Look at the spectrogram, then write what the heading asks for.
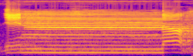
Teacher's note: نون مشدد ہے اور یہاں پہ غنہ ہوگا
